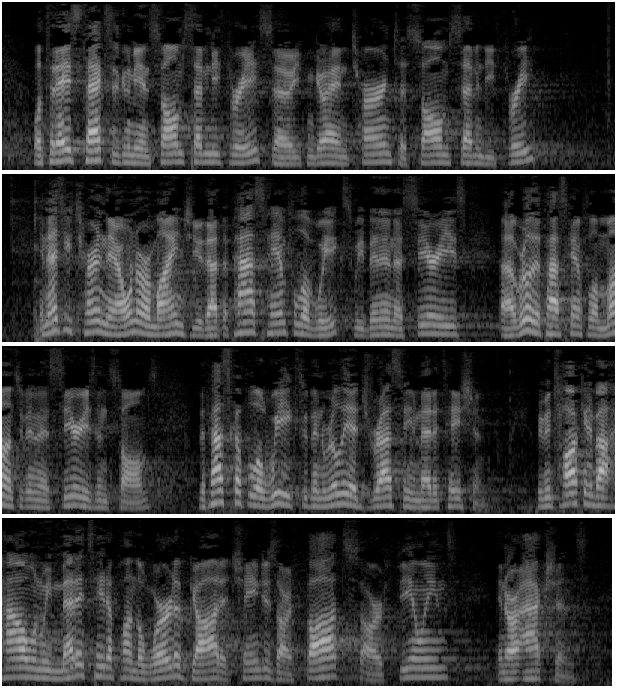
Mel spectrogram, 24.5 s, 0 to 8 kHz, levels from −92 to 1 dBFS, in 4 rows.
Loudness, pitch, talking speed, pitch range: -36 LUFS, 150 Hz, 215 wpm, 130-160 Hz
